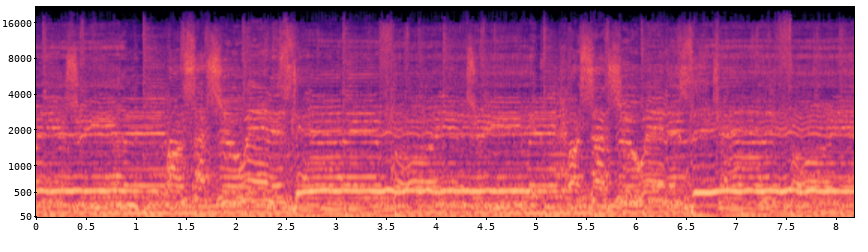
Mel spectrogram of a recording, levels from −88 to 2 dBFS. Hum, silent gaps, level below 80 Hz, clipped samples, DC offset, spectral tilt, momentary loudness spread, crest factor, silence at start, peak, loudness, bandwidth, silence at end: none; none; -22 dBFS; under 0.1%; under 0.1%; -4.5 dB/octave; 1 LU; 10 dB; 0 s; -2 dBFS; -13 LUFS; 19 kHz; 0 s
